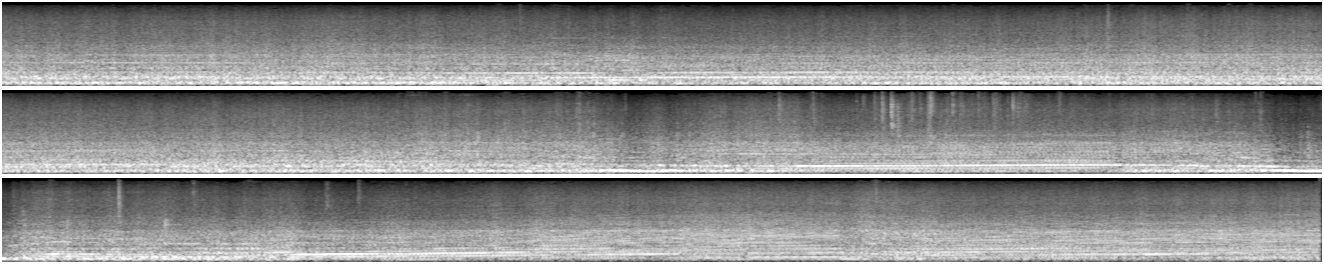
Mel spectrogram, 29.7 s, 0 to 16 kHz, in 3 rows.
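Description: Air-cooled flat-six of a 1973 Porsche 911 RS heard from inside the cabin at speed. It runs at steady high revs, drops in pitch as it slows for a bend a little past halfway, with a brief break at a gear change, then climbs again in several rising sweeps as it accelerates up through the gears.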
